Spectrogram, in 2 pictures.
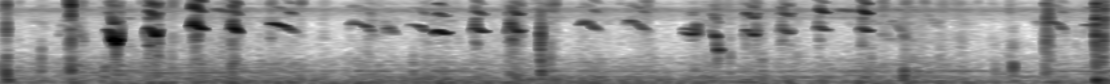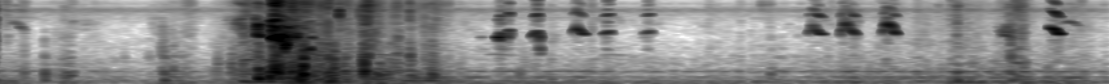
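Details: Newly hatched chicks on a farm peeping in short, high, downward-sliding notes, scattered and uneven, with a loud rustling burst of noise near the seventh second and a faint steady hum underneath.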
